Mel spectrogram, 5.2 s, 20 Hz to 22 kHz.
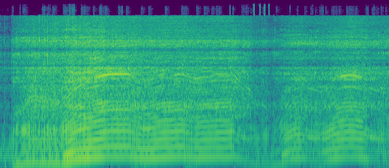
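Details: Husqvarna 562XP 60cc chainsaw, reflashed by the shop after dying when hot, not starting and stumbling, bucking dead windfall about two-thirds into a tank: crisp two-stroke wail climbs and drops cleanly with throttle blips and cuts, no bogging or stumbling; healthy.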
